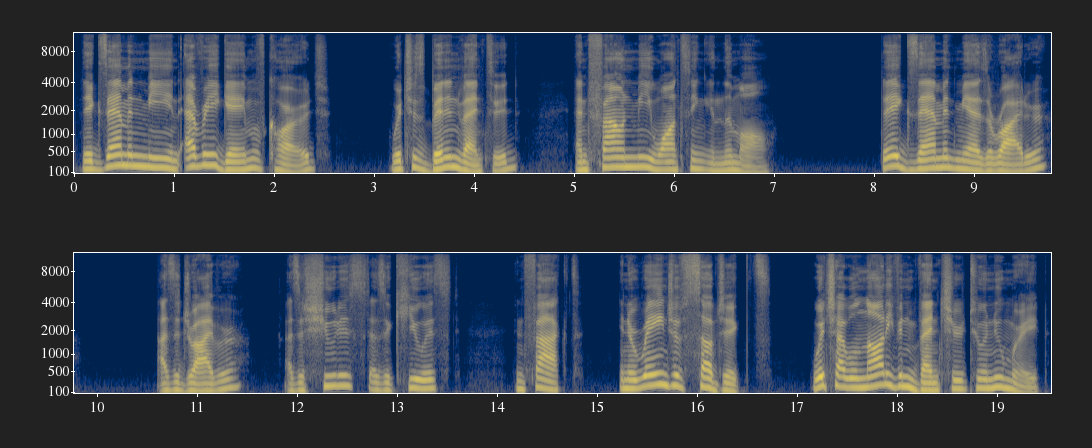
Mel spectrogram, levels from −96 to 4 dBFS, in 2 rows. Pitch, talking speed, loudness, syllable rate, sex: 155 Hz, 145 wpm, -19 LUFS, 4.9 syllables/s, male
